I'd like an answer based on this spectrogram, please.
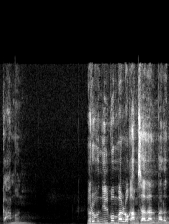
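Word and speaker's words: cảm ơn: 감은, 그걸 까문이라고 읽어요. 까문.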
